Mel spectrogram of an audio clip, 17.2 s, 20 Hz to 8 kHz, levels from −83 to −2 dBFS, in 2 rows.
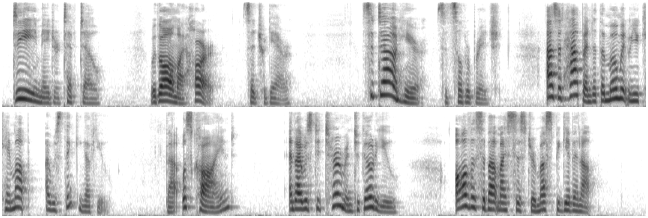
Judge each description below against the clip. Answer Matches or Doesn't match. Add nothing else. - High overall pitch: Matches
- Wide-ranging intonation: Matches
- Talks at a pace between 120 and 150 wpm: Doesn't match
